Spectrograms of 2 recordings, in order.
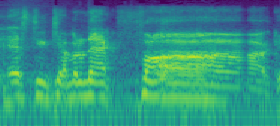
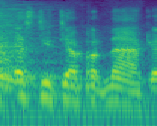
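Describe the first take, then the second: First: Québécois swearing that builds to a louder English curse; mock-angry outburst, punch the final curse; pissed off. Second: Mild Québécois swearing; a little mad. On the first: Warning friends how Quebecers swear, truly pissed. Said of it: "you know they're pissed". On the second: Warning friends how Quebecers swear, only a little mad. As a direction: curse in French without real anger. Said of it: "they're not really that mad". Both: Shown as a demonstration.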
